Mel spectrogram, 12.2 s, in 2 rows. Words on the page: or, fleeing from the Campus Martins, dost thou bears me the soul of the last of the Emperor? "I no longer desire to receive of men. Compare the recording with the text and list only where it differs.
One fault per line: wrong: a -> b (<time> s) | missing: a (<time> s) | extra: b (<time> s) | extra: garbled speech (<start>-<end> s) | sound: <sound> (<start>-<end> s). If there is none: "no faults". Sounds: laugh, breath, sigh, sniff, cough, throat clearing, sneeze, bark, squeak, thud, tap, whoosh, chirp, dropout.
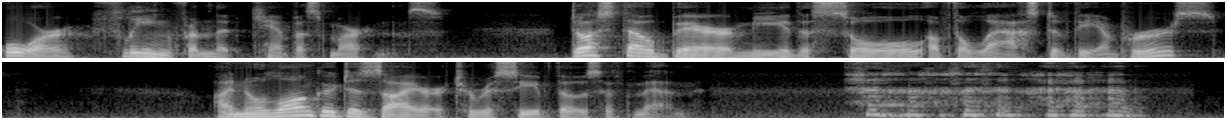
wrong: bears -> bear (3.3 s)
wrong: Emperor -> Emperors (5.5 s)
extra: those (8.9 s)
sound: laugh (10.3-11.9 s)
